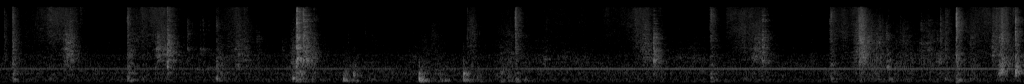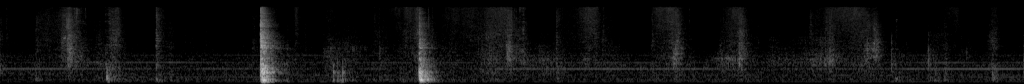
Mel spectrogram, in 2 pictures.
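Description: Broom sweeping a wooden floor in short brushing strokes, one every half-second to a second. Two sharp knocks come near the middle, about a second and a half apart.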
